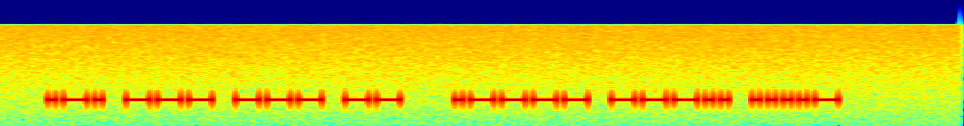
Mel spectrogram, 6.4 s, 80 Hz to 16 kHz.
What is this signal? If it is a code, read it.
Morse code, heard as a keyed tone, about 23 wpm, 840 Hz. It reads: ROOM 184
